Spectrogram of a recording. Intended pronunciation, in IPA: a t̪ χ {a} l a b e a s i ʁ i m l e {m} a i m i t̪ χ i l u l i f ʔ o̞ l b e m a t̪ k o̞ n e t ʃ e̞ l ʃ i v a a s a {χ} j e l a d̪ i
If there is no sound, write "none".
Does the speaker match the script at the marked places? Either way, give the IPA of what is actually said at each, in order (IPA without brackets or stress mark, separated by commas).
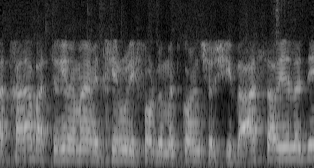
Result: a, m, ʁ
